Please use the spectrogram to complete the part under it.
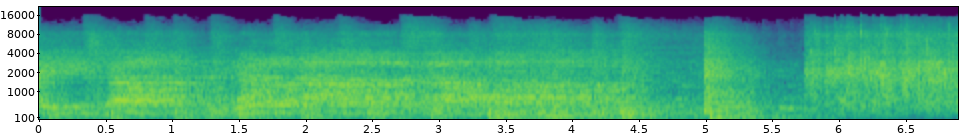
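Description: A brass band plays a tune in a large hall.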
